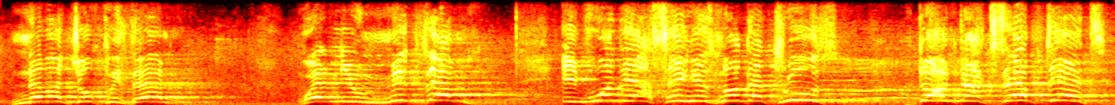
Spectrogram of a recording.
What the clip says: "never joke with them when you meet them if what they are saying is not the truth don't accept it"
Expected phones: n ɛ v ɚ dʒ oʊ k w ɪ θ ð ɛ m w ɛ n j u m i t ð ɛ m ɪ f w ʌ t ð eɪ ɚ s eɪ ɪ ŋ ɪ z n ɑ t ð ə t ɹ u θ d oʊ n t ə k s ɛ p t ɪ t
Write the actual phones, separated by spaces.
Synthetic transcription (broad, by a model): n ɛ v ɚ dʒ oʊ k w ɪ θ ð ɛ m w ɛ n j u m i t ð ɛ m ɪ f w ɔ t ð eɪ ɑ s eɪ ɪ ŋ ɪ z n ɑ t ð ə t ɹ u θ d oʊ n t ə k s ɛ p t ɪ t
